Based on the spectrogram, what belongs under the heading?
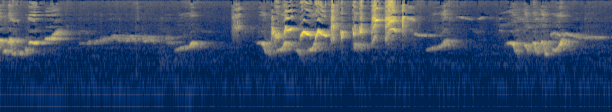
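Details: Orange-headed thrush lure recording to encourage singing: drawn-out slurred whistles, then a dense burst of harsh, mixed chattering notes, followed by more falling whistled phrases.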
